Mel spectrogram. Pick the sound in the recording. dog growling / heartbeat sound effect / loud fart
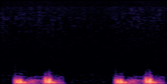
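heartbeat sound effect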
